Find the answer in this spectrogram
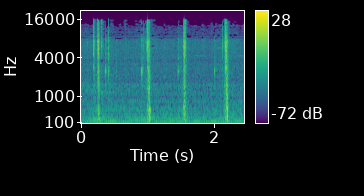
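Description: Zastava Yugo's engine idling as a faint steady hum heard from inside the cabin, with about half a dozen light, sharp clicks scattered through it.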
